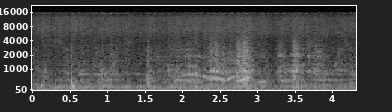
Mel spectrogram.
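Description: A camcorder being handled and moved, with a couple of low knocks in the first second, and faint voices in the room.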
